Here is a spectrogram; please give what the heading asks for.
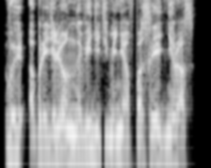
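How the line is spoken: Hoarse proclamation. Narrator (Russian): хрипло провозгласил он

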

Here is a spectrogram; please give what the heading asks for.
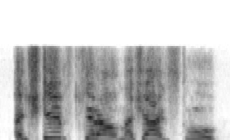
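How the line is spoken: Yelling. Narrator (Russian): орал девица

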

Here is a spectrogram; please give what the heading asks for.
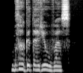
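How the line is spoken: Relieved breath, young woman. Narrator (Russian): с облегчением выдохнула юная фрейлина

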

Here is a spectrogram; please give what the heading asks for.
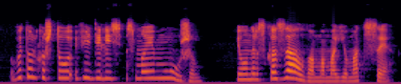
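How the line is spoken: Calm. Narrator (Russian): она спокойно сказала

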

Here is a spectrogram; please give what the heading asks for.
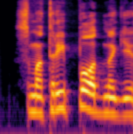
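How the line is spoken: Stern scolding. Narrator (Russian): строго отчитала меня она

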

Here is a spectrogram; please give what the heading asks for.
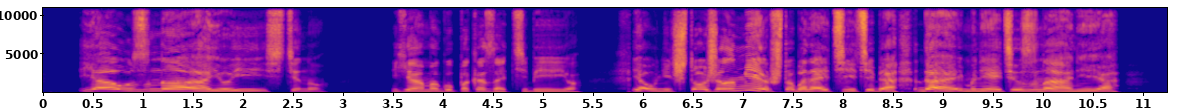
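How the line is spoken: Warm, smiling. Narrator (Russian): Лермента ласково улыбнулась

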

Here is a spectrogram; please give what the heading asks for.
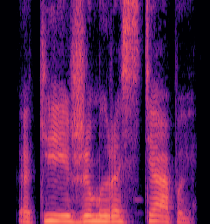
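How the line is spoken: Angry. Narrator (Russian): зло проговорил Тулис

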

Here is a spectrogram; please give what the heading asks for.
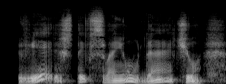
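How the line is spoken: Envious whisper. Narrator (Russian): завистливо прошептал Хавчик

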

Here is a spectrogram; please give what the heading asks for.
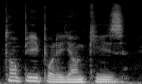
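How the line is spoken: Cold. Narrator (French): fit froidement

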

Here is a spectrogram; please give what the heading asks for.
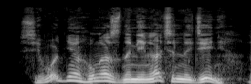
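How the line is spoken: Sighing bald man. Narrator (Russian): вздохнул лысый мужчина

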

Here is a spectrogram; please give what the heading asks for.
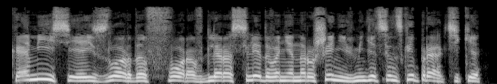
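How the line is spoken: Laughing loudly. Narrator (Russian): он расхохотался

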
